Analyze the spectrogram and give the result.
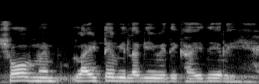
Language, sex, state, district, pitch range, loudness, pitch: Hindi, female, Haryana, Charkhi Dadri, 145-160 Hz, -14 LUFS, 150 Hz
